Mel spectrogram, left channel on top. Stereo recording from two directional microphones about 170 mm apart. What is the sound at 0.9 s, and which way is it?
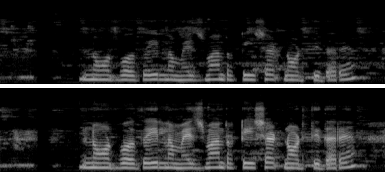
Speech, 20° right (ahead or behind).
